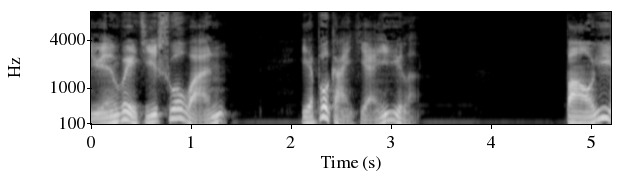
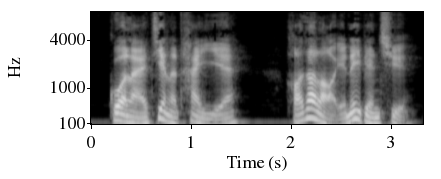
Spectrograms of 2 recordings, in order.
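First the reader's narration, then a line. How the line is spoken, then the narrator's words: Ingratiating smile. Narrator (Chinese): 宝玉陪笑道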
